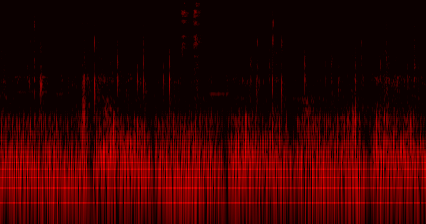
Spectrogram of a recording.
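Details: Steady snoring from a sleeping cat: throaty low rumbles pulsing with each breath, around forty-four swells a minute, quiet room behind.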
